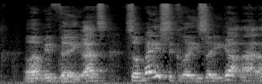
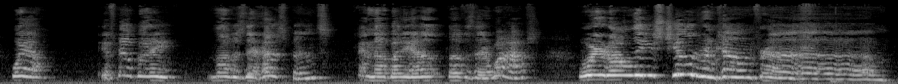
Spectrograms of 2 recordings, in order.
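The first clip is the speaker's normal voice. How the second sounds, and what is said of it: Imitates a rodeo clown's voice. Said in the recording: “That's my rodeo impression.”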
